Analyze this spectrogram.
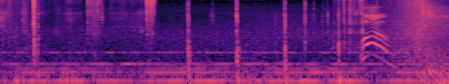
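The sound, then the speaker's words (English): Thin ice on the Kobuk River crackling underfoot: sharp, irregular snapping cracks every second or so, followed by a quick descending zinging ping, all over a steady low rumbling hum. “I don't like that crackling sound.”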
